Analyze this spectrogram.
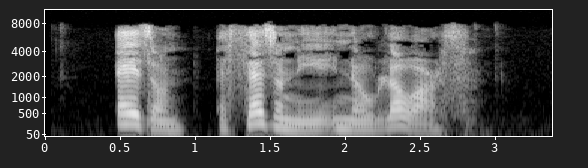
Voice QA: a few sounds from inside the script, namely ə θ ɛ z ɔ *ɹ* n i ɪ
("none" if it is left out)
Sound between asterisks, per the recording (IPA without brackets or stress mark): none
